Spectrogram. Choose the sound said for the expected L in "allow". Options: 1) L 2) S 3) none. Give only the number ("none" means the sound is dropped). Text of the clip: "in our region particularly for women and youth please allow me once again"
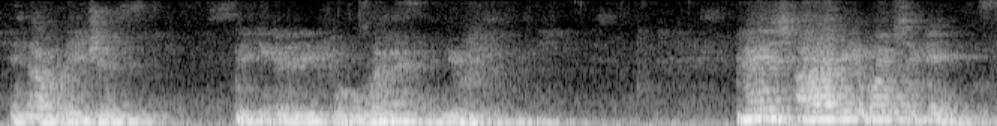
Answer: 3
